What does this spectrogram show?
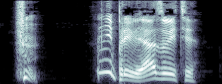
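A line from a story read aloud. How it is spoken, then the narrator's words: Forced cheerful voice. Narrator (Russian): ненатурально бодрым голосом сказал Хариус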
